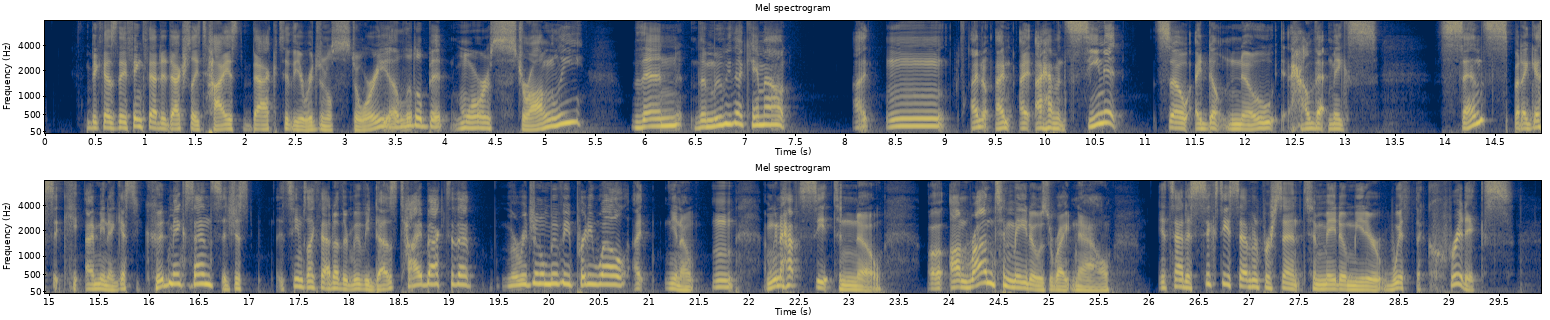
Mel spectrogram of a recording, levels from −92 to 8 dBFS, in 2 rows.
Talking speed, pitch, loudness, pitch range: 190 wpm, 145 Hz, -15 LUFS, 120-195 Hz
